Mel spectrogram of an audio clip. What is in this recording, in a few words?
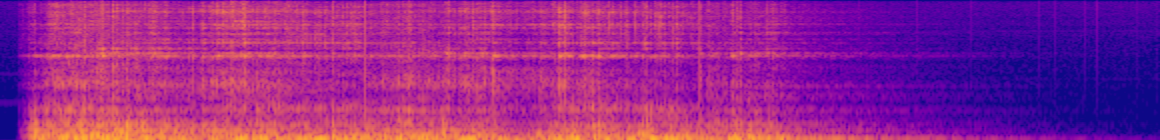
coffin lid; cs wolfenstein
